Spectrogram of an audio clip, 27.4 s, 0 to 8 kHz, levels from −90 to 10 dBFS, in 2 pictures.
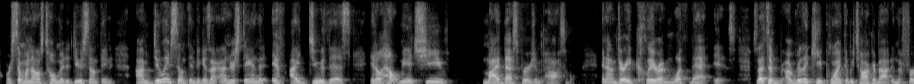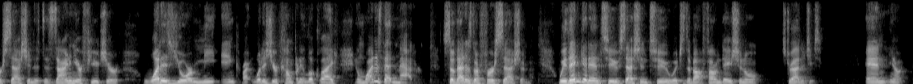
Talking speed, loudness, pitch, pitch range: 200 wpm, -23 LUFS, 130 Hz, 120-150 Hz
